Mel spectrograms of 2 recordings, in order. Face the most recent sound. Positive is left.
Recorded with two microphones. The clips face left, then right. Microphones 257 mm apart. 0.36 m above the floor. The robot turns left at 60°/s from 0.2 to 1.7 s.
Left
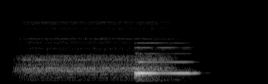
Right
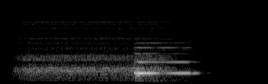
turn(degrees=-75)  # may be behind; listen again after turning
